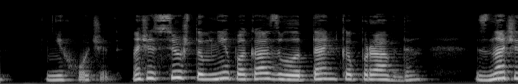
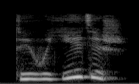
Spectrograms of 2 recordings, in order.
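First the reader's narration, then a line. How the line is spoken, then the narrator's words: Quiet, distant. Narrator (Russian): Слышу тихо из коридора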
